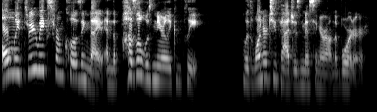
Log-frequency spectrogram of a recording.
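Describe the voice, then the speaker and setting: In a medium pitch and at a fairly quick pace, a young adult woman reads her memoir aloud. Her storytelling is lively and playful, with expressive emphasis.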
